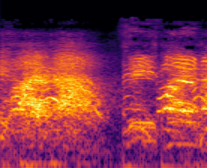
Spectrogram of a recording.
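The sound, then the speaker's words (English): A large crowd of pro-Palestinian protesters in Washington, protesting Israel's war in Gaza, chants loudly in unison while marching towards the U.S. Capitol as police deploy pepper spray. A rhythmic roar of many voices briefly dips before surging again with shouted phrases. “Police deployed pepper spray on a large crowd protesting Israel's war in Gaza that marched towards the U.S. Capitol.”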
